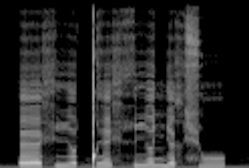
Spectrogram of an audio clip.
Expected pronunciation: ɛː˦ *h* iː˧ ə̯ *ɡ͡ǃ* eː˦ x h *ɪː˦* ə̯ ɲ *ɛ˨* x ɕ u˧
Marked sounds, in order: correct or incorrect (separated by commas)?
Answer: incorrect, correct, incorrect, incorrect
